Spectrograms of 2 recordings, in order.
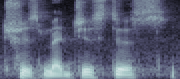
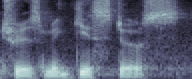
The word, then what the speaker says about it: Trismegistus: it would be Asclepius, just like Trismegistus in ecclesiastical Latin and Trismegistus in classical Latin.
